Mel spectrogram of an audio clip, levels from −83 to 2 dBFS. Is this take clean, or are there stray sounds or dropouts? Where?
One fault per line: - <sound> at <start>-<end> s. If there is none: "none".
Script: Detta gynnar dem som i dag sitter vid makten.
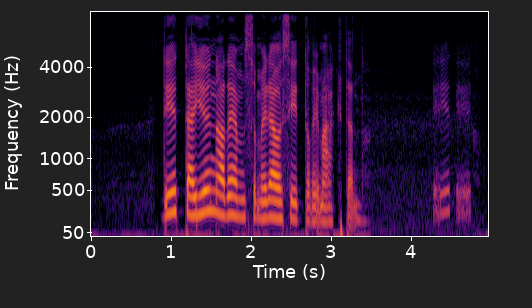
- laugh at 4.3-4.8 s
